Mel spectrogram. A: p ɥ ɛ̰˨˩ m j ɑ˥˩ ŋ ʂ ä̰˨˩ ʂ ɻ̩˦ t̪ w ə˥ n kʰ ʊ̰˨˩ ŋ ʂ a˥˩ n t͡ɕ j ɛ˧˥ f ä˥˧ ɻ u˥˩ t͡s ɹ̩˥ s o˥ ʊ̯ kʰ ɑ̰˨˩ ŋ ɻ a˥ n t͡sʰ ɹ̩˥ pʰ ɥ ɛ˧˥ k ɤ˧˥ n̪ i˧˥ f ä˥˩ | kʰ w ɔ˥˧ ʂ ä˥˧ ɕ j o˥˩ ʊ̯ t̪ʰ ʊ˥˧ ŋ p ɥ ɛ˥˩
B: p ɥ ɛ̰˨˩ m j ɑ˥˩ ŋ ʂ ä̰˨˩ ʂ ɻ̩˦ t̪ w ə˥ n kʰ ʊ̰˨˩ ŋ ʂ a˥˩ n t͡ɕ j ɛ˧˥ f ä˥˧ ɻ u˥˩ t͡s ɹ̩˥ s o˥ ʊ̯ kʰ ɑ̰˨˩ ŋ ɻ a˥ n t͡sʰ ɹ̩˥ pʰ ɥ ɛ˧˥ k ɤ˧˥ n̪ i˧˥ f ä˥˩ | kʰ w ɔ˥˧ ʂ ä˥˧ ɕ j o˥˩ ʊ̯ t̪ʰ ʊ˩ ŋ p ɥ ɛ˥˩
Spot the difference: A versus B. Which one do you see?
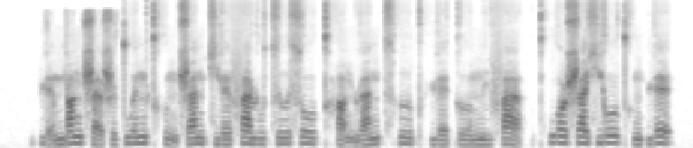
B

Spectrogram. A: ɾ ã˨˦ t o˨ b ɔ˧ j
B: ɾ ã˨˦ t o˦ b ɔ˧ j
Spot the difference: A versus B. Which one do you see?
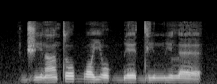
B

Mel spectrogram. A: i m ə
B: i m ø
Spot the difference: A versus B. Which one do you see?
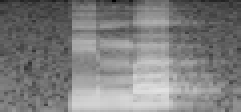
A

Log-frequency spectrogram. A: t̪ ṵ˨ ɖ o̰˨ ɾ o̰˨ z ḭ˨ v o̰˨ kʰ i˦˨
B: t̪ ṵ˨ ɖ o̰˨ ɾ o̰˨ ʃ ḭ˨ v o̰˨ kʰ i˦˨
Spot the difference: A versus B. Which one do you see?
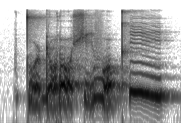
B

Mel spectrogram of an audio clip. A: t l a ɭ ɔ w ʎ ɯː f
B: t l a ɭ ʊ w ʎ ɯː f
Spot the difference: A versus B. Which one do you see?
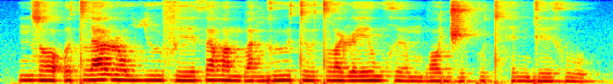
A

